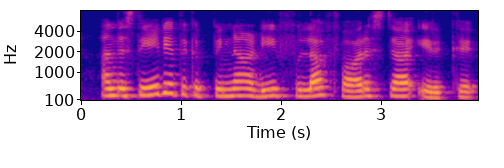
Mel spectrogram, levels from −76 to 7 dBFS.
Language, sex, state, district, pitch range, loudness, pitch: Tamil, female, Tamil Nadu, Nilgiris, 210-235 Hz, -14 LUFS, 225 Hz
